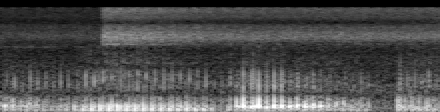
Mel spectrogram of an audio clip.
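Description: Cat purring: a soft, continuous low rumbling throb with an even rhythm, faint and alone without voices.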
